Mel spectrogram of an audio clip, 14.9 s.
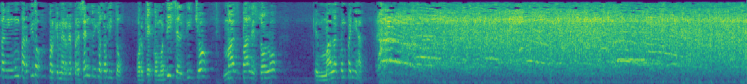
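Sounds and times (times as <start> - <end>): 
speech: 0.0 - 5.7, 6.3 - 7.8
audience applause: 7.6 - 14.9.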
